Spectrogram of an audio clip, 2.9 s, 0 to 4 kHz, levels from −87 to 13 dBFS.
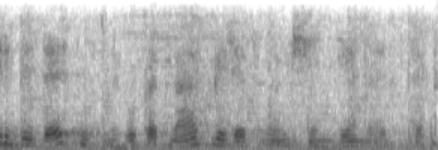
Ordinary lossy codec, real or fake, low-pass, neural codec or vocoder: Opus, 16 kbps; real; 3.6 kHz; none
